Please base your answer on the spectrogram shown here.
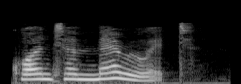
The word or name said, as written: quantum meruit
